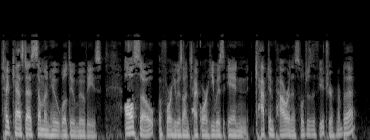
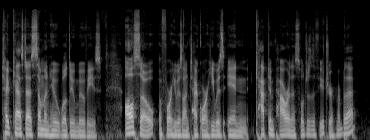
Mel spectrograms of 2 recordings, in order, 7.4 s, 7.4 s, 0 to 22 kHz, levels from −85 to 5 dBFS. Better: second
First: garbled, watery; badly; nothing above 7.5 kHz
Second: none

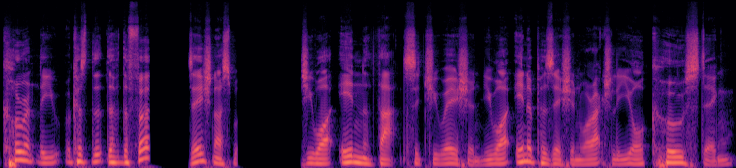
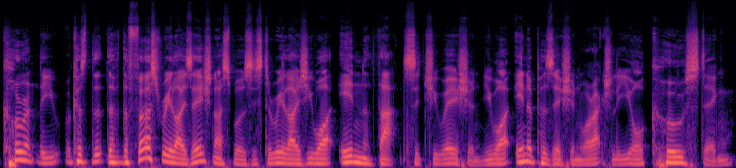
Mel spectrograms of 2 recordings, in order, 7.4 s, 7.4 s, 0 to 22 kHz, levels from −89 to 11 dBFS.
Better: second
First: audio cutting out; at 1.5 s and at 2.5 s for 0.5 s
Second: none

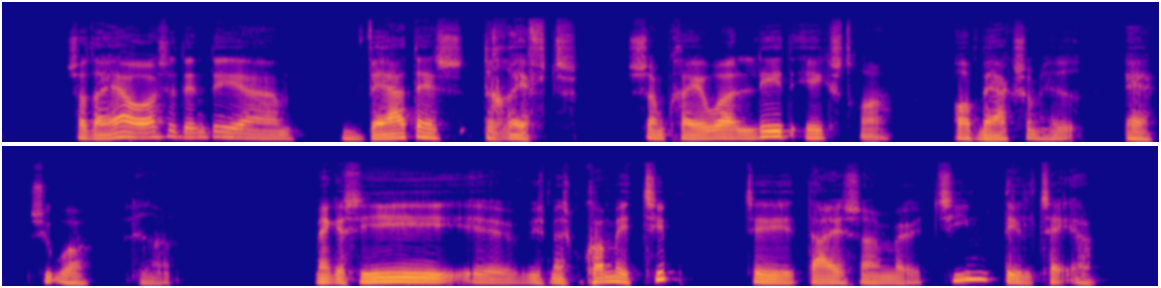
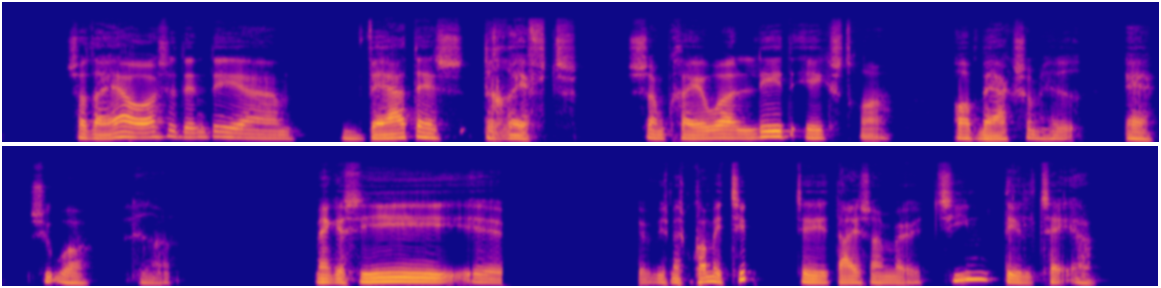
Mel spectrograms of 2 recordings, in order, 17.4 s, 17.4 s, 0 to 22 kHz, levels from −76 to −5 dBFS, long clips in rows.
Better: first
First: none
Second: audio freezing; at 12 s for 1 s

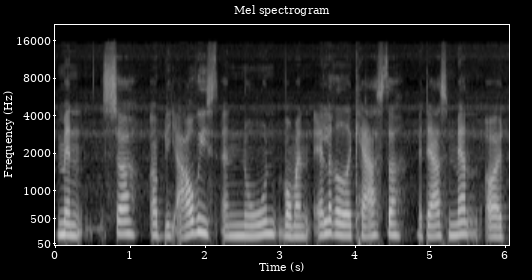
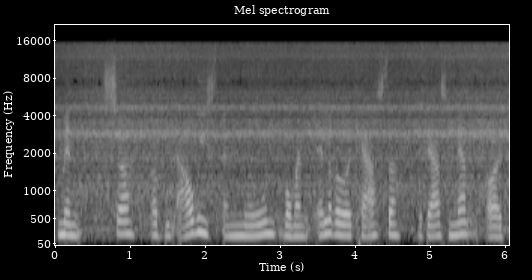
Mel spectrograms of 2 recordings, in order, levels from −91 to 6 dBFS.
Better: first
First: hiss; faint; throughout; 30 dB below the speech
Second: hiss; loud; throughout; 3 dB below the speech

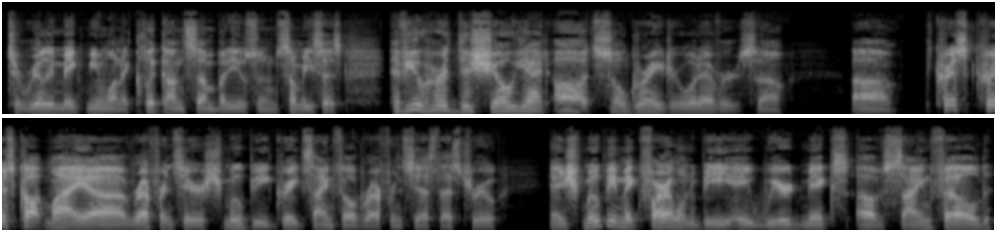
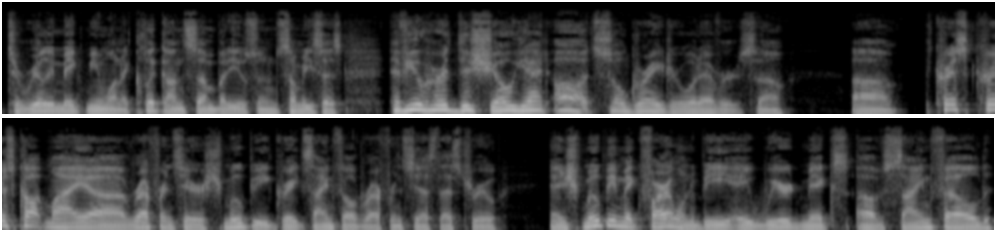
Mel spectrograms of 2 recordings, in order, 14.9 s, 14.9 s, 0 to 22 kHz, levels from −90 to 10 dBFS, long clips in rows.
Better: second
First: thin; very; fading below 900 Hz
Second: none

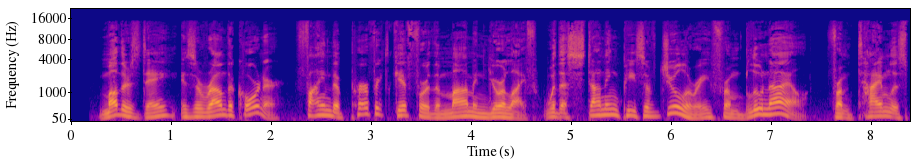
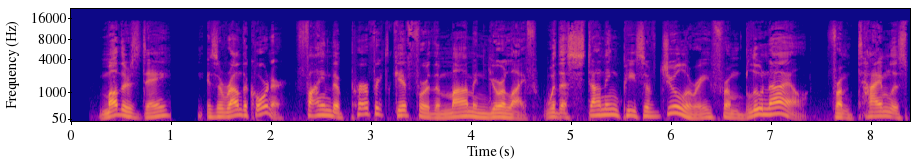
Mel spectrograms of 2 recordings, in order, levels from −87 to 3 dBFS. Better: first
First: none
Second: audio freezing; at 1 s

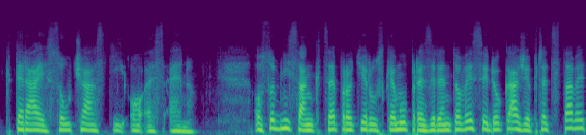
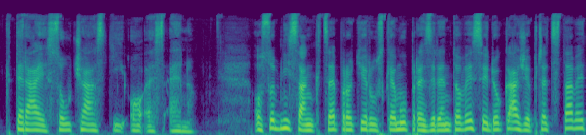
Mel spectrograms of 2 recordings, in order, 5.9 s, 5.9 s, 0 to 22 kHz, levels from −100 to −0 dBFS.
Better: second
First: muffled; very; fading above 3 kHz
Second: none

